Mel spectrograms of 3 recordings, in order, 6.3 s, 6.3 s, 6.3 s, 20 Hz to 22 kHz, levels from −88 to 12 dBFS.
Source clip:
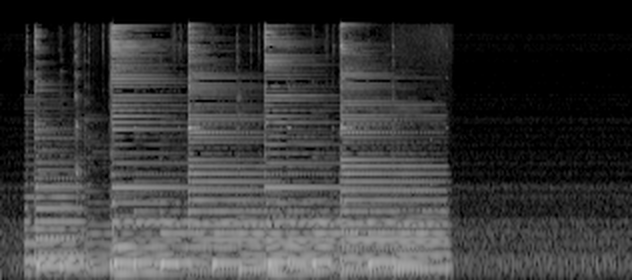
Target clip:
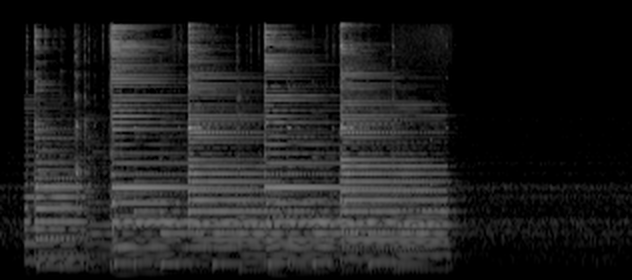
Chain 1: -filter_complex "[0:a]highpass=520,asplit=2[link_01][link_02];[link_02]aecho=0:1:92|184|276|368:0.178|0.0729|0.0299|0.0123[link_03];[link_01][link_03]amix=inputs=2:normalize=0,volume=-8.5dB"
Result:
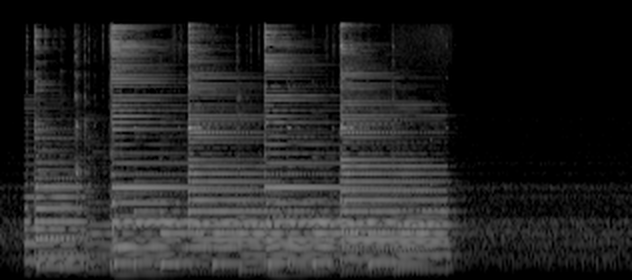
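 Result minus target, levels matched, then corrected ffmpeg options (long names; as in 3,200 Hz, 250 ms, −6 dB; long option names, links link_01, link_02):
500 Hz band +9.0 dB
-filter_complex "[0:a]highpass=1100,asplit=2[link_01][link_02];[link_02]aecho=0:1:92|184|276|368:0.178|0.0729|0.0299|0.0123[link_03];[link_01][link_03]amix=inputs=2:normalize=0,volume=-8.5dB"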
